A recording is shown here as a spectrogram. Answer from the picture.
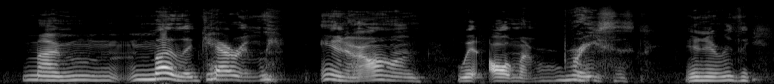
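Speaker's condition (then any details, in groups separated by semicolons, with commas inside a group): Cerebral palsy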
